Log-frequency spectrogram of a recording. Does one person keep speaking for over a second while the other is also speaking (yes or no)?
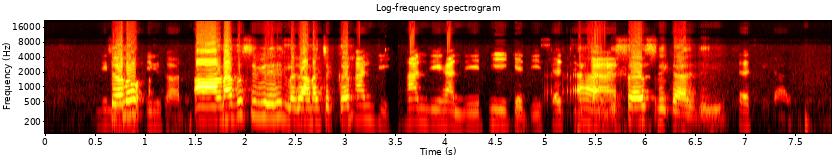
yes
